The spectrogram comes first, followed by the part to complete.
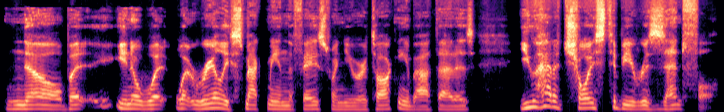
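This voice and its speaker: A man's voice: medium pitch, moderate pace, dry recording, studio quality. A man co-hosting a podcast, speaking earnestly and repeating words for emphasis. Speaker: podcast co-host. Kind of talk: reflective conversation.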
